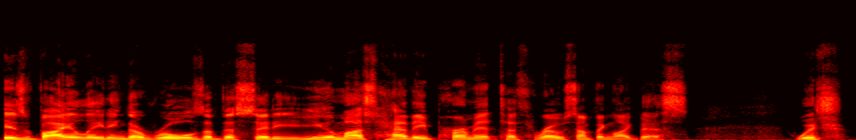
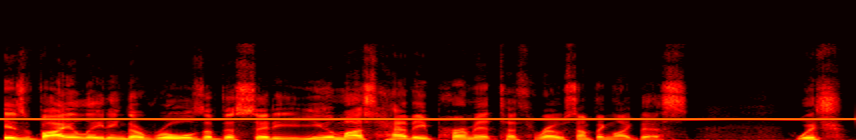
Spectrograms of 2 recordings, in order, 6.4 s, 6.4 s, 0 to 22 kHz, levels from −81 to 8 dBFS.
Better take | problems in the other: first | high-pitched whine; loud; throughout; 3.5 kHz, 8 dB below the speech

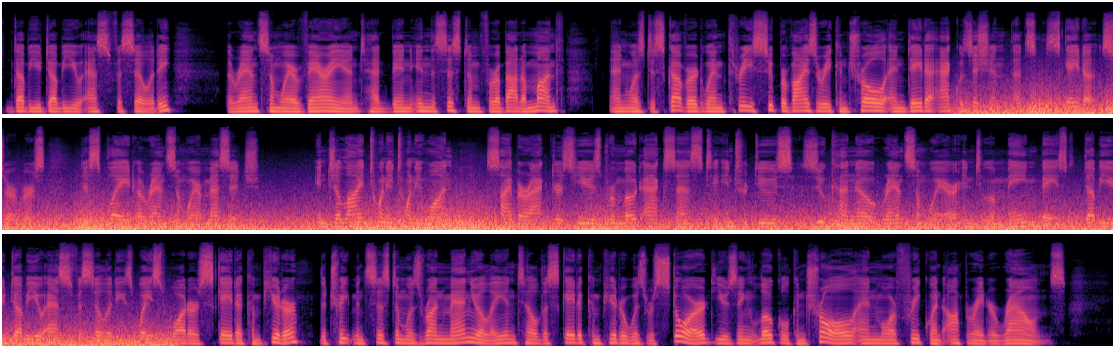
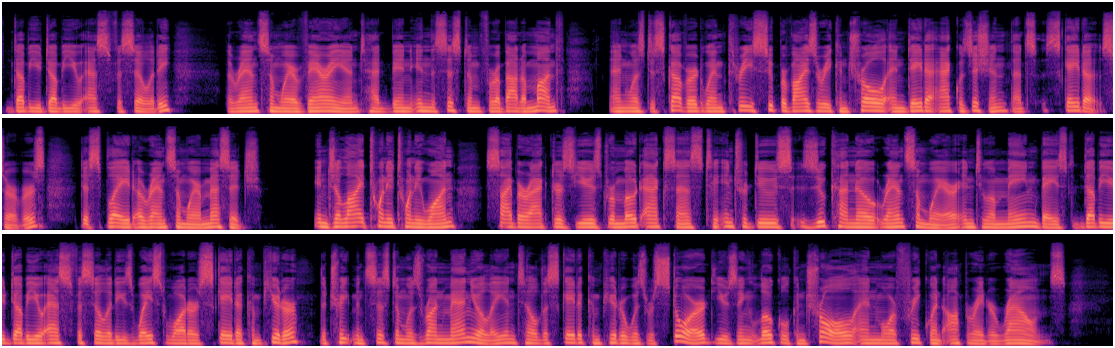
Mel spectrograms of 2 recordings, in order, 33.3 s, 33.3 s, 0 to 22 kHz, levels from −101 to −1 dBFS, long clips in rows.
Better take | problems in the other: second | wind noise on the microphone; heavy; from 9.5 to 24 s; 2 dB below the speech

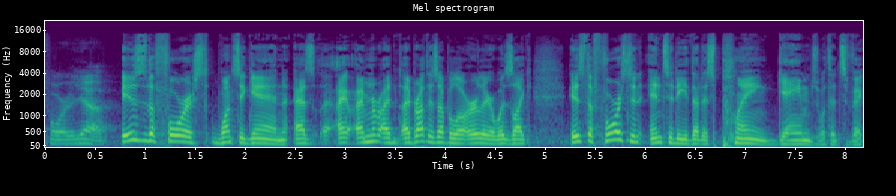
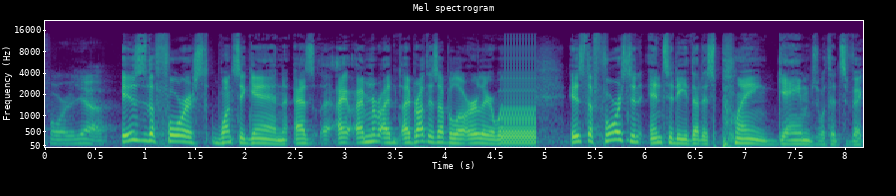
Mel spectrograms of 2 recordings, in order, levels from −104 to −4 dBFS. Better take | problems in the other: first | audio freezing; at 4.5 s

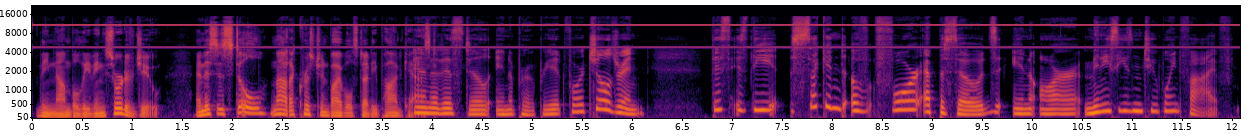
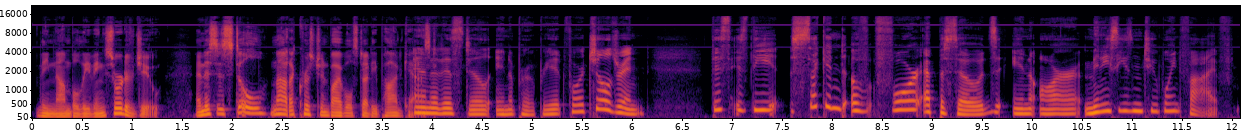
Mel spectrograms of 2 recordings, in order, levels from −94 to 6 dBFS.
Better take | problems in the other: second | high-pitched whine; loud; throughout; 11 kHz, 6 dB below the speech; faint in the second

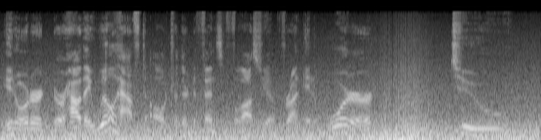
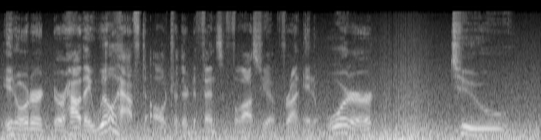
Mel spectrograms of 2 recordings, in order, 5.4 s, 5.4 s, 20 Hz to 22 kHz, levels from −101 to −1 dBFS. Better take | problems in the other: second | wind noise on the microphone; heavy; 9 dB below the speech; occasional gusts in the second

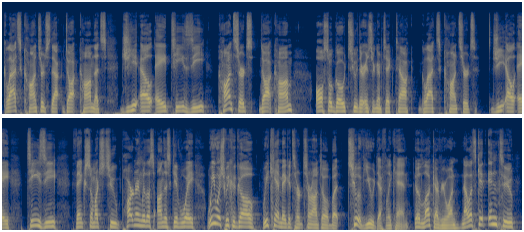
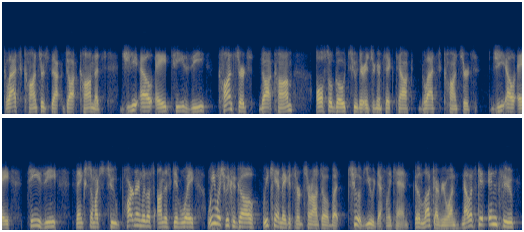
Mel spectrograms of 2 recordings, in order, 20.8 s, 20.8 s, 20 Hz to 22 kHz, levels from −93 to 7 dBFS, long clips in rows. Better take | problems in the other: first | phone-call audio; poor line; nothing above 3.5 kHz

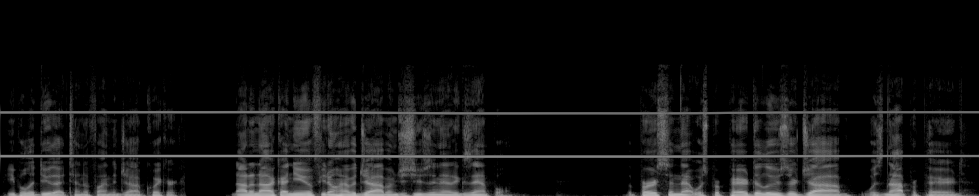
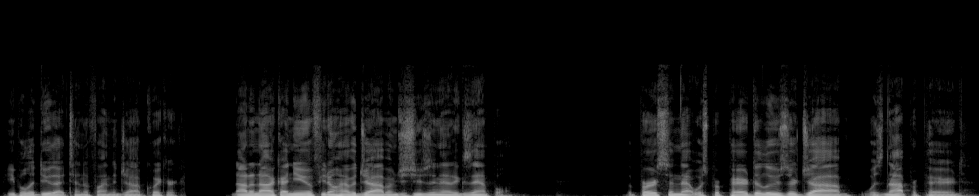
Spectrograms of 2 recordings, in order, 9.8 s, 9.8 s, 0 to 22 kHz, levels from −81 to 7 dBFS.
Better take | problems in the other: second | high-pitched whine; loud; throughout; 4.5 kHz, 7 dB below the speech

